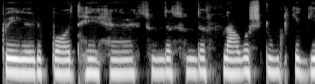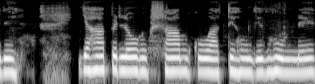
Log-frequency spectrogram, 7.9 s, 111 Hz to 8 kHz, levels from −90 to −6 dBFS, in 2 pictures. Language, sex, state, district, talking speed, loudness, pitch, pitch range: Hindi, female, Uttar Pradesh, Deoria, 130 wpm, -16 LUFS, 200 Hz, 195-210 Hz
